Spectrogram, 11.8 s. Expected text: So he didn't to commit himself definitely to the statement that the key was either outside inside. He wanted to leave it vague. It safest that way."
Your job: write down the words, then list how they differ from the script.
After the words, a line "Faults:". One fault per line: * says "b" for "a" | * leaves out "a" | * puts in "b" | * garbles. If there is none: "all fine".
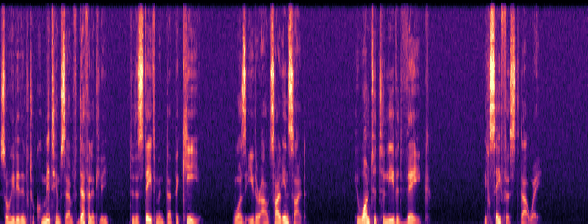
So he didn't to commit himself definitely to the statement that the key was either outside inside. He wanted to leave it vague. It safest that way."
Faults:
all fine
